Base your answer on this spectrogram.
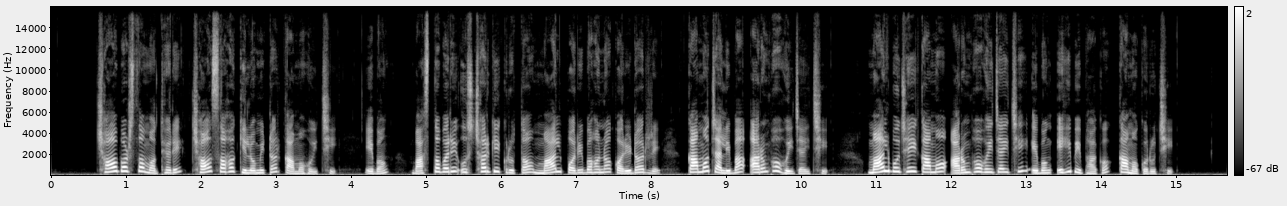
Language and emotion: Odia, neutral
